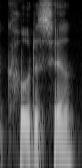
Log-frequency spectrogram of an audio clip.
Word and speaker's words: codicil: and you can add a little codicil or a codicil that's the correct pronunciation of a little extra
